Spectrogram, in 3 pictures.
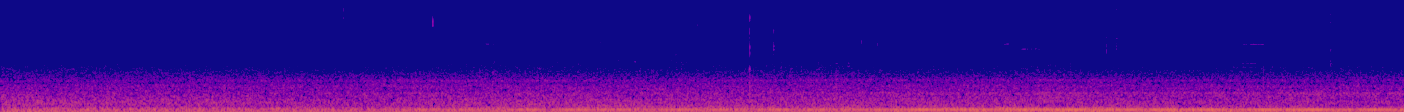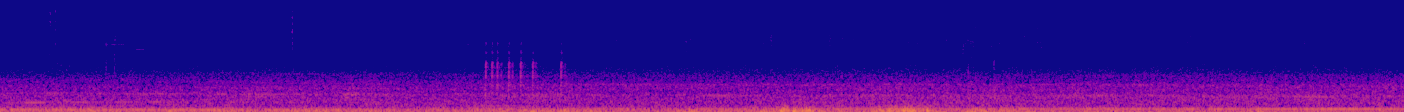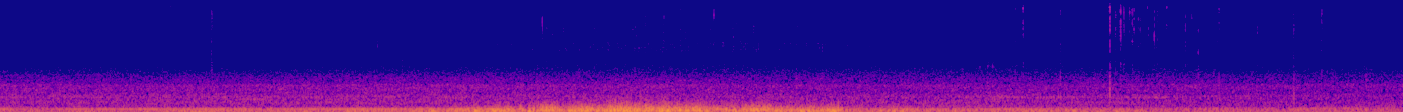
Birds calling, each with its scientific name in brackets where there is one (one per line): Black-capped Chickadee (Poecile atricapillus)
Yellow-bellied Sapsucker (Sphyrapicus varius)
